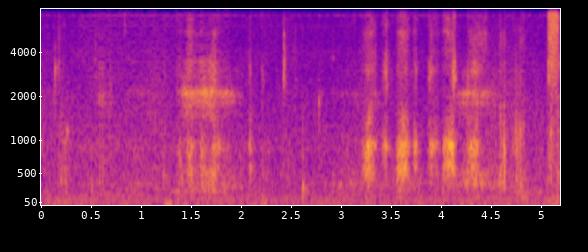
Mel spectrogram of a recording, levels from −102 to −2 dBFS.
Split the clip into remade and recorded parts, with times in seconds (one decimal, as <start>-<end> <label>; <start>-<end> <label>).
0.0-5.2 recorded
